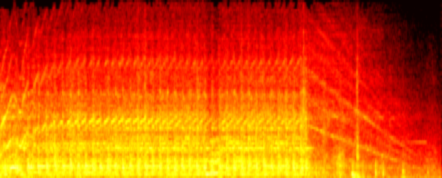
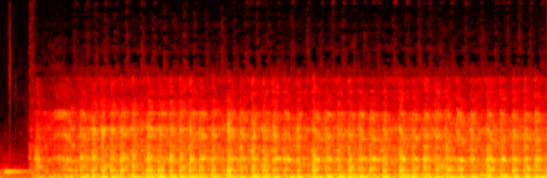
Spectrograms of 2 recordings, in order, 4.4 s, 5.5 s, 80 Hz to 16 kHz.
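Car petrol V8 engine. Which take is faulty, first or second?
second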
